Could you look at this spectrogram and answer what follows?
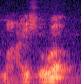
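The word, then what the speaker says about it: ma'aser: It means tenth in the Hebrew, and it's pronounced Ma'aishara, 10% of every penny of any increase the Lord gives you to the Treasury Department or teacher.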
